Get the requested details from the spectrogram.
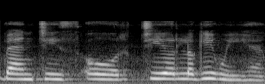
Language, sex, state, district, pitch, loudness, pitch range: Hindi, female, Punjab, Fazilka, 240 Hz, -15 LUFS, 225-250 Hz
